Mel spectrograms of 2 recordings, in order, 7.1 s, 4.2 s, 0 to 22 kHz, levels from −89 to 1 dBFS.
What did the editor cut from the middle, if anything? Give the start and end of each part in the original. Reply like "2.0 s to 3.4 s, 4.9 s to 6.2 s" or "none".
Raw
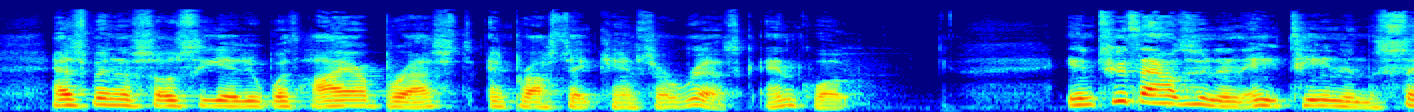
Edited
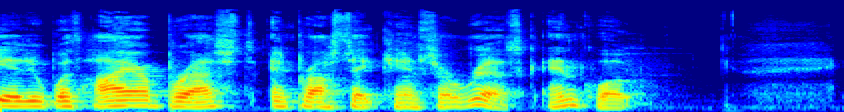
none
